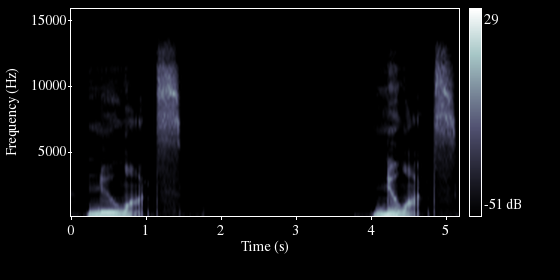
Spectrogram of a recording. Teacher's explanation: The stress is on the first syllable, nuance.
